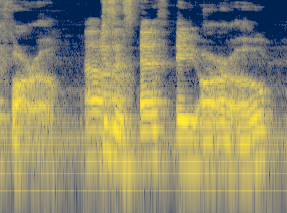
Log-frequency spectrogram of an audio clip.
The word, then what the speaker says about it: Farro: told me before she was like you've been pronouncing the last thing wrong it's Pharaoh so every time I have to say the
